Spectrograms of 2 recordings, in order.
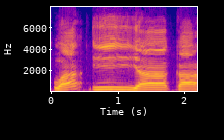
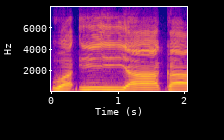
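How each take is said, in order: Both takes have the same delivery.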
